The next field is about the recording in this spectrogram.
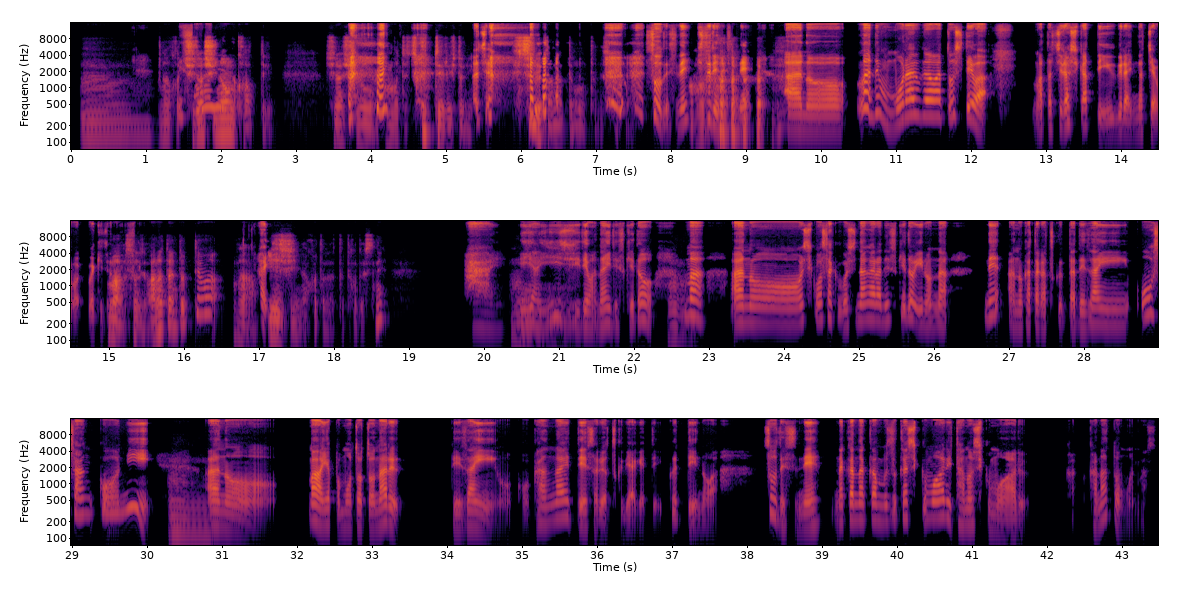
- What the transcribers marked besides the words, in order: laugh; laughing while speaking: "あちゃ"; laugh; laugh; sniff; in English: "イージー"; in English: "イージー"
- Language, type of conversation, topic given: Japanese, podcast, スキルを他の業界でどのように活かせますか？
